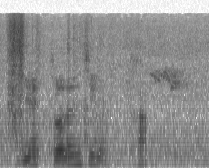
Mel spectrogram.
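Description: A hand handles a plastic flowerpot with light knocks.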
